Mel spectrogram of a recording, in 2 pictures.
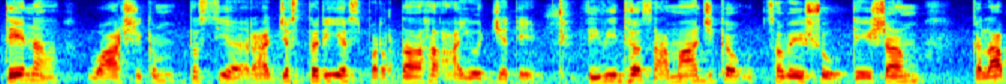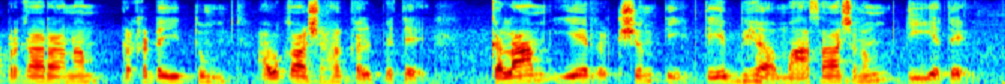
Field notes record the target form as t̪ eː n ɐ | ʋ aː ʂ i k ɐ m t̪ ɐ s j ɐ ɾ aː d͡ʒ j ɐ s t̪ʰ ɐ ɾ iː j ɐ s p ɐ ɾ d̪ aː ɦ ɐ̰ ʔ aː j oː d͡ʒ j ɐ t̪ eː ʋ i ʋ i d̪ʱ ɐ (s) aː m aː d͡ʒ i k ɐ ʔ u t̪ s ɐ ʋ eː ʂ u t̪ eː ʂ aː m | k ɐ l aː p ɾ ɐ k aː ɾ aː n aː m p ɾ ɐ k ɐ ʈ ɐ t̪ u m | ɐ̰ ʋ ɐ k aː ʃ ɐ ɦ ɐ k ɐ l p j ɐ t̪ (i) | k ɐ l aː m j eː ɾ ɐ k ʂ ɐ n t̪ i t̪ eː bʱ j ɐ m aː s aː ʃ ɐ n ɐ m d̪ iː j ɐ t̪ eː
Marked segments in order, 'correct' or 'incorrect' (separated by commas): correct, incorrect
